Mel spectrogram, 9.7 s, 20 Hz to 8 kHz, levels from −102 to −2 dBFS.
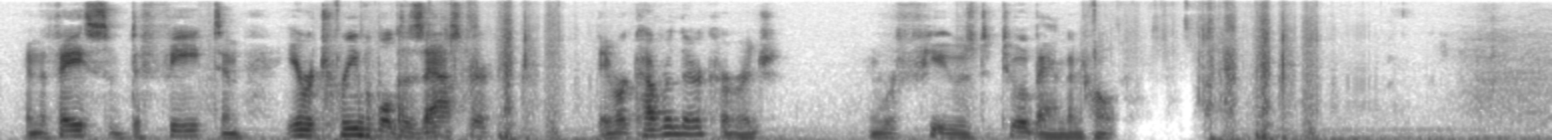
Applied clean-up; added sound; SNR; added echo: neural mask model Resemble Enhance denoiser.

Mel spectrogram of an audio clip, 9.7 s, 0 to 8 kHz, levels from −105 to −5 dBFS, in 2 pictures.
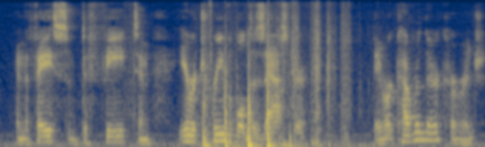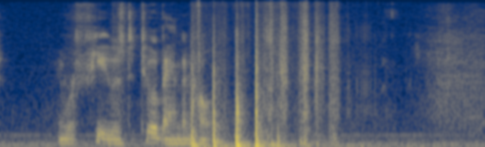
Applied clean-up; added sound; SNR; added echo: none; Run; -3 dB; none.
